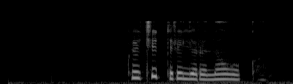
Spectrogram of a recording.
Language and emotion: Russian, neutral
